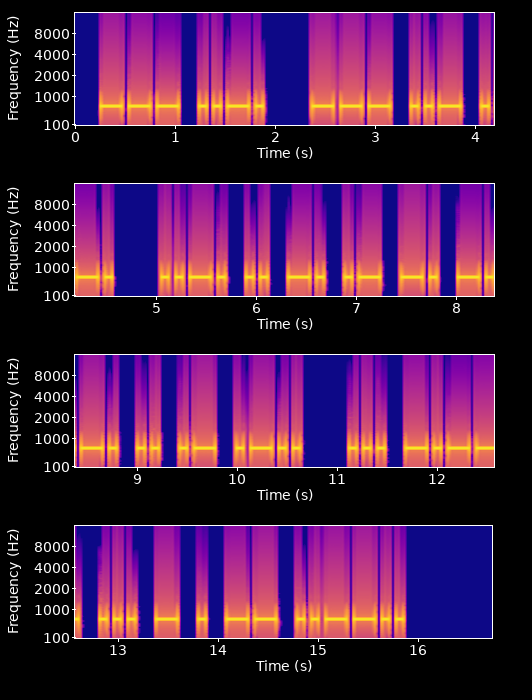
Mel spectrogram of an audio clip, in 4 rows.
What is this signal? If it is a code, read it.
Morse code, heard as a keyed tone, about 17 wpm, 700 Hz. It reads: OF OUR FINANCIAL SYSTEM?
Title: Sentences from Top 1000 Words - Review Part 5 - 17wpm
